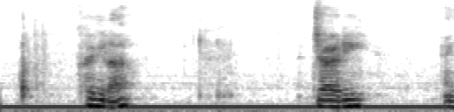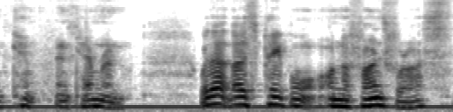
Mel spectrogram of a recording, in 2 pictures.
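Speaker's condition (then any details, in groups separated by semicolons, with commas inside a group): Cerebral palsy; 46 years old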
